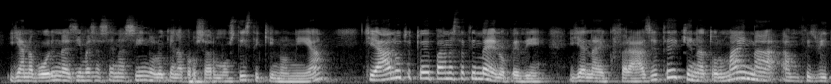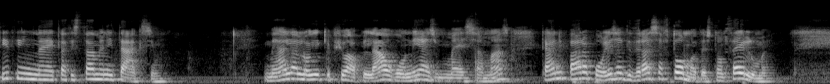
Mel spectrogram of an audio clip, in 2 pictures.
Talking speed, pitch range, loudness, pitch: 170 wpm, 150-235 Hz, -17 LUFS, 180 Hz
